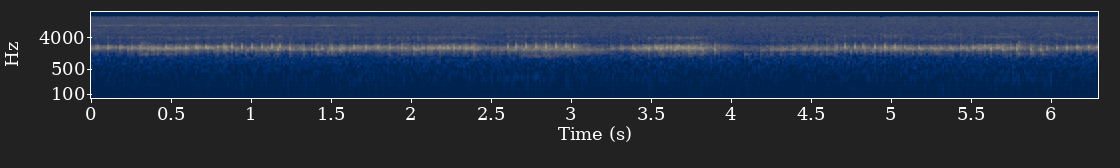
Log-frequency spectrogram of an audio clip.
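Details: Schlegel's green tree frog in breeding season, giving a continuous chorus of rapid pulsed trilling croaks in bursts about a second long, nearly unbroken, with brief dips in loudness between phrases.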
